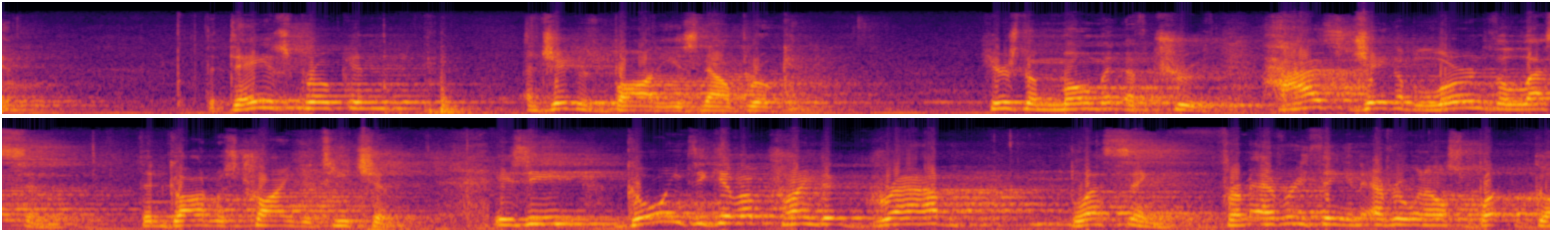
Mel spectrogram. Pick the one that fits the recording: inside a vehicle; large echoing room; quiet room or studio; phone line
large echoing room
